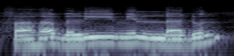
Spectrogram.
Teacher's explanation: nun sukun bertemu dengan lam, hukumnya idgham bila guna, ya, dibaca tidak dengung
